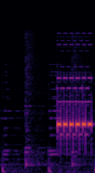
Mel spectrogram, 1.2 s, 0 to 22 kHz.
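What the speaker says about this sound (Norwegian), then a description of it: "Telephone." Telephone ring from a 1997 PC English-learning game, a short electronic trill of about eight rapid pulses following brief tonal jingle notes, loud and close.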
